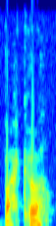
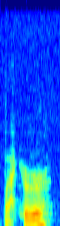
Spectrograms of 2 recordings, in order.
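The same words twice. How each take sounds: First: It ends in a plain vowel with no r. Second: It ends in an r-coloured er sound.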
